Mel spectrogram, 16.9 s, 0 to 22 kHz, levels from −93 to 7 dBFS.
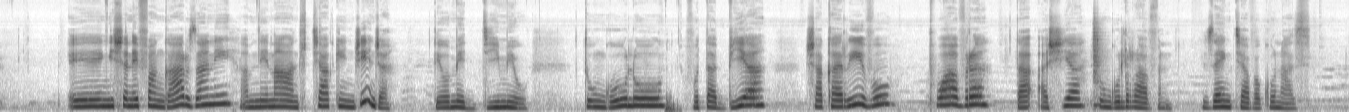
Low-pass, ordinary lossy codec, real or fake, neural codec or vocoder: none; none; fake; vocoder, 48 kHz, 128 mel bands, Vocos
